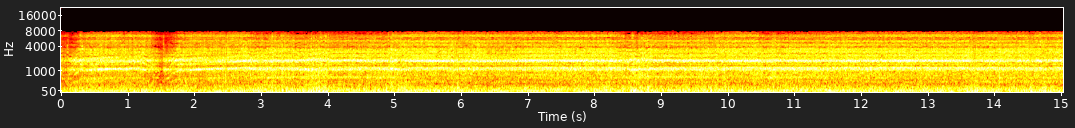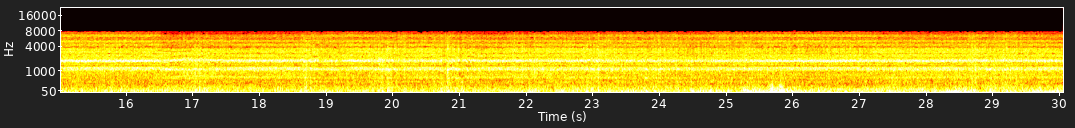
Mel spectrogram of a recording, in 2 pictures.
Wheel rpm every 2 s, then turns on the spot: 120, 160, 160, 160, 160, 160, 160, 160, 160, 160, 160, 160, 160, 160, 160.
none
